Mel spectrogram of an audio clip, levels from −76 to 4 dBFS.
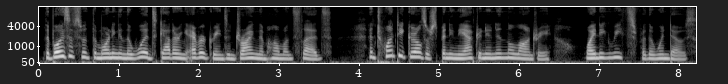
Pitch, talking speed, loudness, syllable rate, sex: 220 Hz, 235 wpm, -22 LUFS, 6.4 syllables/s, female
